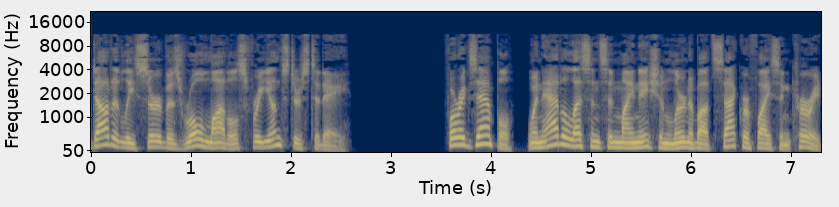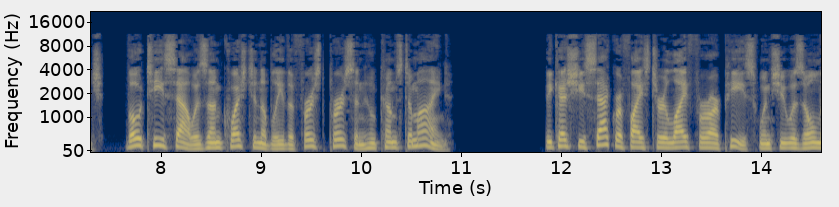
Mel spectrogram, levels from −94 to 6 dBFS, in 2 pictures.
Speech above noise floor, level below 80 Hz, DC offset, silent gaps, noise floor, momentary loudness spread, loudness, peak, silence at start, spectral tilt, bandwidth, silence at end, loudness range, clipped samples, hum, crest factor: over 71 dB; -62 dBFS; under 0.1%; 2.70-3.41 s, 11.04-11.75 s; under -90 dBFS; 6 LU; -20 LUFS; -2 dBFS; 0 s; -5 dB/octave; 12 kHz; 0 s; 4 LU; under 0.1%; none; 18 dB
